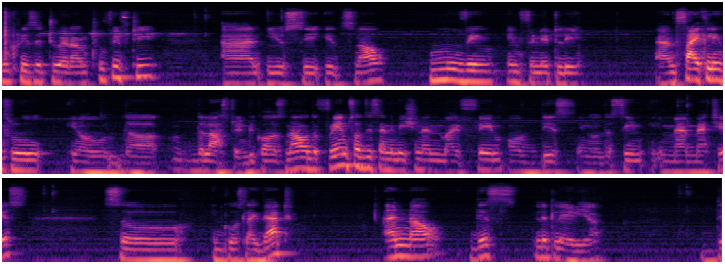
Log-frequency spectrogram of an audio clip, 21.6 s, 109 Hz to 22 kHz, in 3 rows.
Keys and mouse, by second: 2.0 click, 2.9 click, 14.1 click, 15.0 click, 19.4 click, 21.3 click.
